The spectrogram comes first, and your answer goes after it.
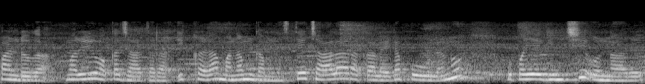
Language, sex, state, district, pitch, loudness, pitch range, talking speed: Telugu, female, Andhra Pradesh, Anantapur, 225 Hz, -14 LUFS, 190-240 Hz, 120 wpm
